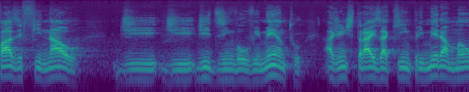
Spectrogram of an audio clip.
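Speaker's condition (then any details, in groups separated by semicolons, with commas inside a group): No condition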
